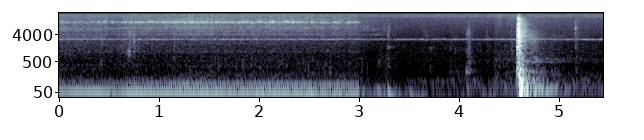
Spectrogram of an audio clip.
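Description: A second car arrives; its engine idles with a low, steady rumble, then cuts off. After a short pause, a single sharp car door slams as two men get out.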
